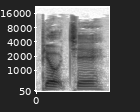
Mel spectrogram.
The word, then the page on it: pyoce: Apatani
